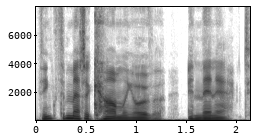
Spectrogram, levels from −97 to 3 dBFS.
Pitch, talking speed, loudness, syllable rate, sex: 120 Hz, 225 wpm, -16 LUFS, 5.6 syllables/s, male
